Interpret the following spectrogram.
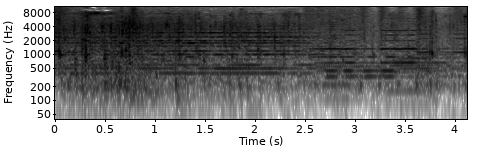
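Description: Horse hooves clip-clopping as a horse-drawn wagon goes off, over orchestral background music.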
